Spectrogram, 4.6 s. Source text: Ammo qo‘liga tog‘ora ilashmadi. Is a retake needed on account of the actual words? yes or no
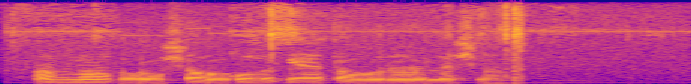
yes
